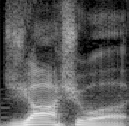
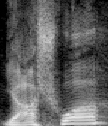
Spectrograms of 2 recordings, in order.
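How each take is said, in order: First: The name is pronounced the English way. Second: The name is pronounced the German way. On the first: The speaker calls it wrong. "specifically told it is not Joshua" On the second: The speaker calls it right. "I will say it how I was told to say it"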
